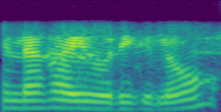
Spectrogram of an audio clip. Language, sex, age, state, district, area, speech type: Tamil, female, 30-45, Tamil Nadu, Cuddalore, rural, conversation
